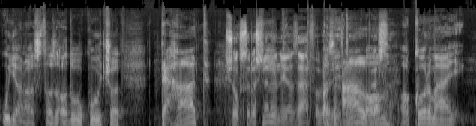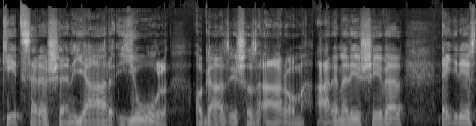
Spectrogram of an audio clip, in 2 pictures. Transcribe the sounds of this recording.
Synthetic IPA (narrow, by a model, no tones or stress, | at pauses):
uɟɒnɒst̪ɒzɒ̰d̪oːkult͡ʃo̞t̪ːɛɦaːt̪ʃoksoɾoʃɛɾɛnøːɒzaːrfɒbɒzeːaːlːɒmɒko̞rmaːɲ | keːt̪sɛɾɛʃɛnjaːrjoːl | ɒɡaːzeːʃɒzaːɾɒma̰ːɾɛmɛleːʃeːvɛlɛɟreːs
